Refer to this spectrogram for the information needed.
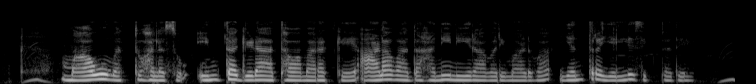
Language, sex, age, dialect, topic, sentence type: Kannada, female, 46-50, Coastal/Dakshin, agriculture, question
